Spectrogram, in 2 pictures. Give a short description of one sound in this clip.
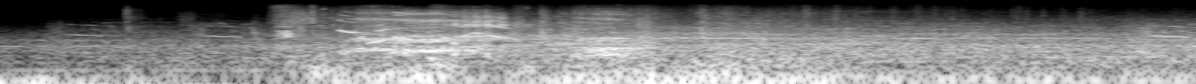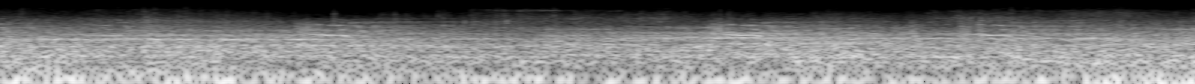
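A large winged creature screeches.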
